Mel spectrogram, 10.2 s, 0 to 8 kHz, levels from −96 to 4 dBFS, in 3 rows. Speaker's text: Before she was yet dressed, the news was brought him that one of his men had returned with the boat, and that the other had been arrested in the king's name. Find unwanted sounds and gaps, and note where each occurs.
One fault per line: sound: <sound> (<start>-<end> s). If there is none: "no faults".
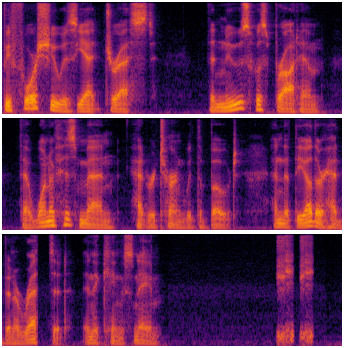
sound: dropout (7.2-7.3 s)
sound: laugh (9.6-9.9 s)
